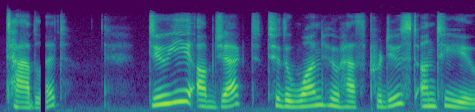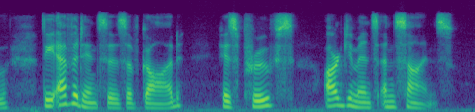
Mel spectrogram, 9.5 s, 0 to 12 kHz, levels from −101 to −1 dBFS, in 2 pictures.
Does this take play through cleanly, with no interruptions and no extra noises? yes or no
no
